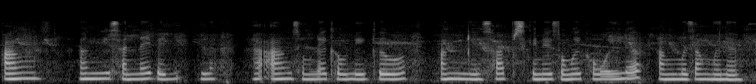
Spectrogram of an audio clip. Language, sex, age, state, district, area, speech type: Bodo, female, 18-30, Assam, Baksa, rural, spontaneous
